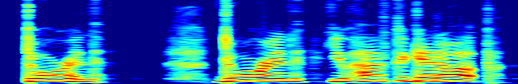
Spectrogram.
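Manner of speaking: high, loud urgent pleading; girl yelling at a half-frozen friend; frantic shout. Acted. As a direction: shout to wake him. Shaking him awake.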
